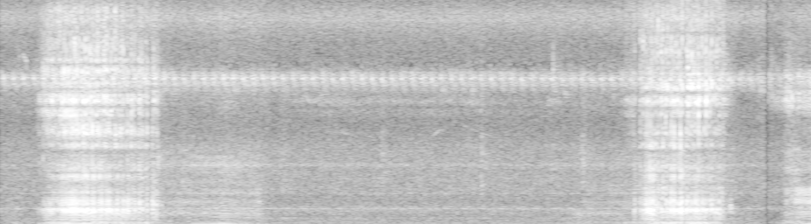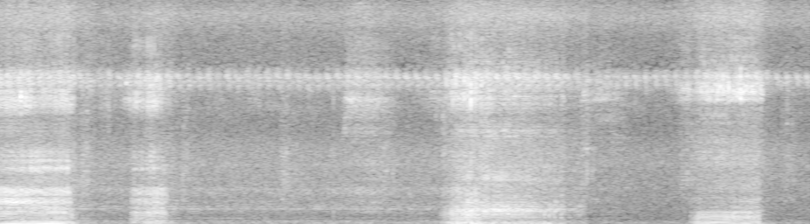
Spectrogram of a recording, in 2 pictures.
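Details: A pug snoring indoors. Rough, breathy snores come at irregular intervals, some long and some short, over a steady background hiss.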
